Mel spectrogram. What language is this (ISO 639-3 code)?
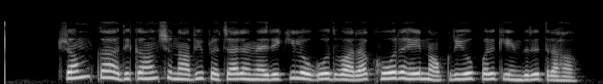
hin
